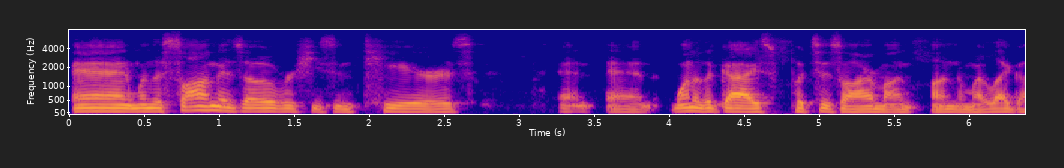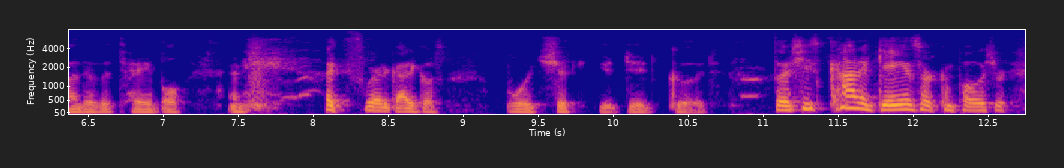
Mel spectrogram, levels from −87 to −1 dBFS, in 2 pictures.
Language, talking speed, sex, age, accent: English, 210 wpm, male, 50-69, American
